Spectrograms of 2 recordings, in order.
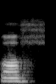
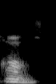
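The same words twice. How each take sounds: First: The word ends with an f sound. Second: The word ends with a v sound. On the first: The speaker calls it wrong. "অফ কেউ বলবেন না" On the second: The speaker calls it right. "ভ, উপরের দাঁত নিচের ঠোঁটের সাথে এসে বাজবে।"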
